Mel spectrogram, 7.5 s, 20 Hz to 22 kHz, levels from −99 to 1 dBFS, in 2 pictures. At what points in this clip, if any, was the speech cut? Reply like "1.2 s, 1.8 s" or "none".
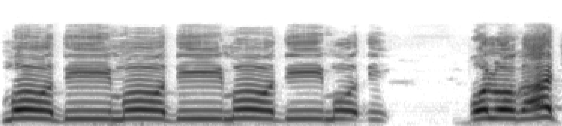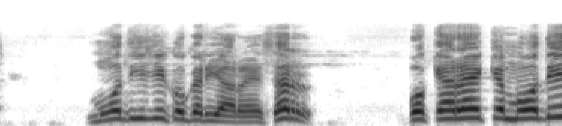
none

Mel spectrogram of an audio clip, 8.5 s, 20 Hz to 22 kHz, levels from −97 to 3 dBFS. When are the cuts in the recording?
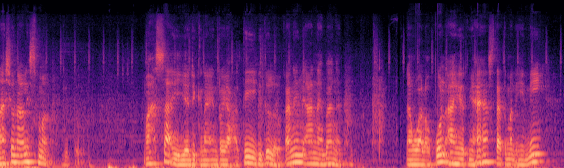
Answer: none

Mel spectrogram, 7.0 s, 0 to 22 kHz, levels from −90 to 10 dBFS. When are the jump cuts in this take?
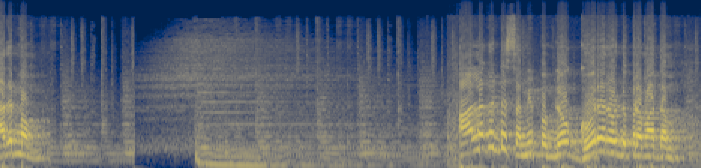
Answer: none

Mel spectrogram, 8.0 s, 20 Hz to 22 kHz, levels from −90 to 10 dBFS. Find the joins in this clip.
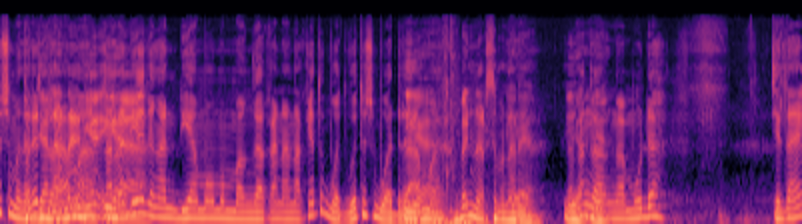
none

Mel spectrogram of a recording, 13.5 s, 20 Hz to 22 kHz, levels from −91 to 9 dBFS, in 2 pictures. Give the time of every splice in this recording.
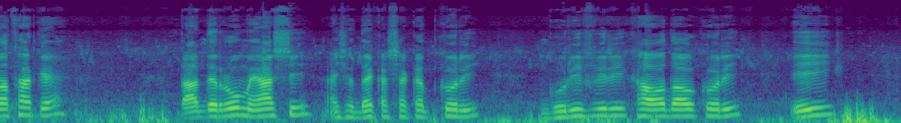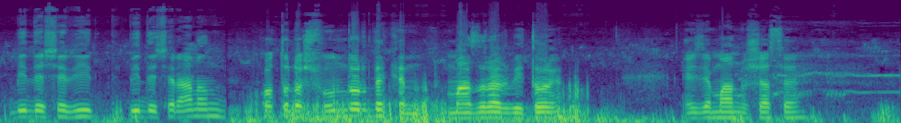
8.5 s

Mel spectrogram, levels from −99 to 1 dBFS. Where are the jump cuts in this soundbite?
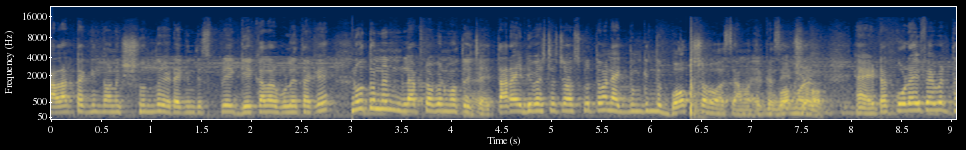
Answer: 3.0 s

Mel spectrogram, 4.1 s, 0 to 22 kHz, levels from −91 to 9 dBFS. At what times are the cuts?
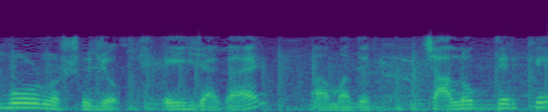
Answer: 1.0 s

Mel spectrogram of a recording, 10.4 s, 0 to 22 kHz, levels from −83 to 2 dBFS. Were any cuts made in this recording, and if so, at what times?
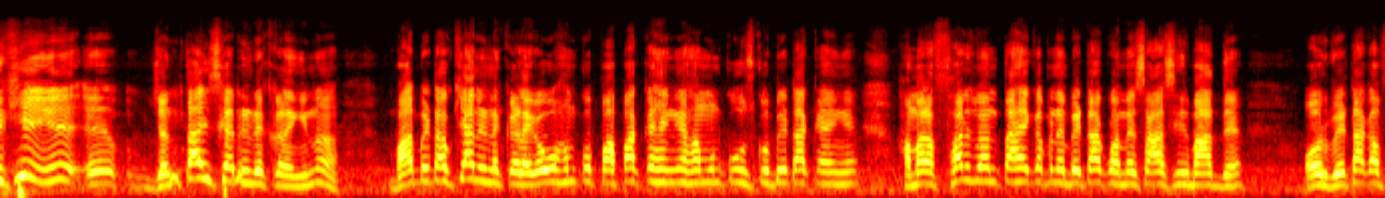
none

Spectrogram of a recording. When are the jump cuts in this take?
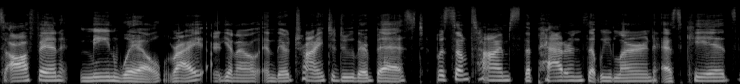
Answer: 2.1 s, 4.2 s

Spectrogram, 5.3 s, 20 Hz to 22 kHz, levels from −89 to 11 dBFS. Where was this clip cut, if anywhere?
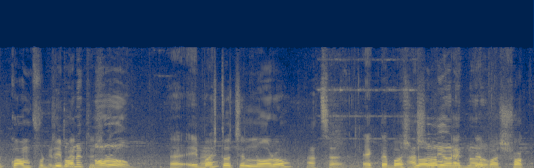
none

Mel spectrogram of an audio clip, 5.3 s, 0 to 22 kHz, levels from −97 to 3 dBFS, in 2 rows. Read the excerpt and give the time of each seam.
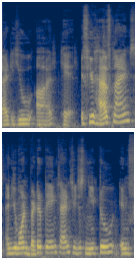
1.5 s

